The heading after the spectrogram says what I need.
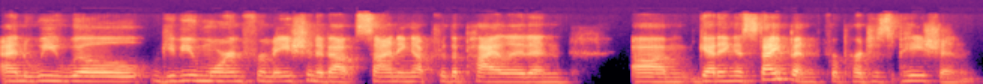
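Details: Adult woman; no speech disorder.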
